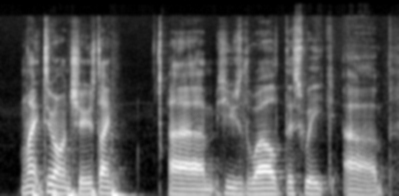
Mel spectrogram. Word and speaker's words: Hughes: That's what you want, or just Hughes, because I'm Hughes, and it rhymes with news, and that's a pun that I will never fail of making things of.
